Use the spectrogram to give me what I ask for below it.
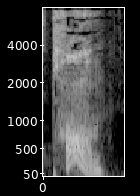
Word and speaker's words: poem: Larry from Aurora says it has two syllables, not one. – No, it doesn't. – This guy says poem almost wrecked my truck.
